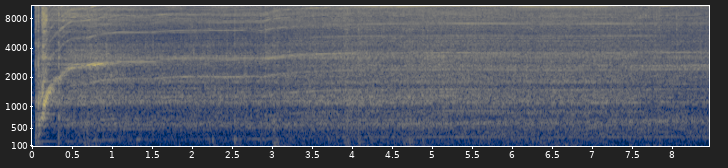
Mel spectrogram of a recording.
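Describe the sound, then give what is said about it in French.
An electric mixer beats aquafaba (chickpea cooking water) with a steady, high motor whine. It spins up with a rising pitch in the first second, then holds a continuous, even drone for about eight seconds with no talk. “Je vais préparer le batteur électrique.”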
